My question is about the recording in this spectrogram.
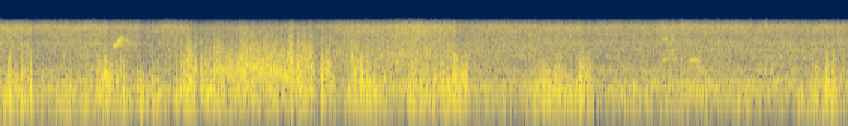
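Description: Traffic noise from the street beside the sidewalk, swelling loudest around two to four seconds in, with wind buffeting the microphone.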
